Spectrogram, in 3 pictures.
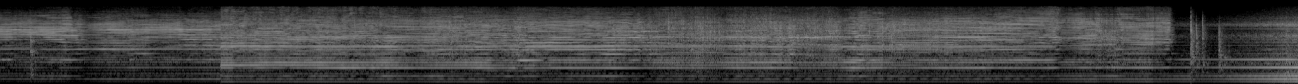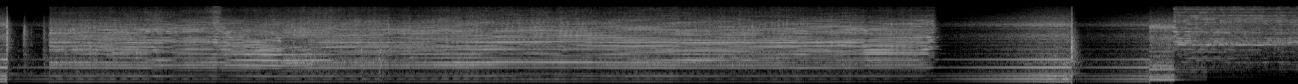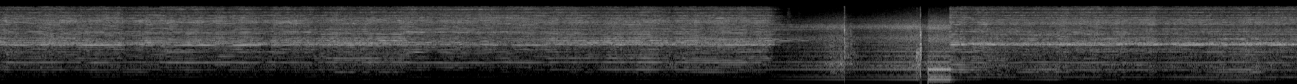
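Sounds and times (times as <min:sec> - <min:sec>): thickness planer planing boards: 0:00.0 - 0:22.4.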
